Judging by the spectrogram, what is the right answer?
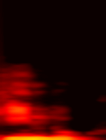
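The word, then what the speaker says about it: hindú: Es que realmente se dice hindu, no hindo, es una mala pronuncia, así lo traduce.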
